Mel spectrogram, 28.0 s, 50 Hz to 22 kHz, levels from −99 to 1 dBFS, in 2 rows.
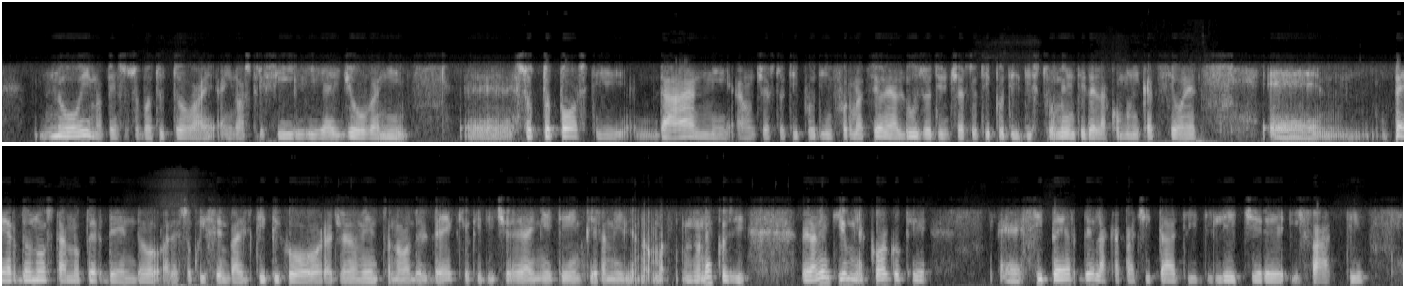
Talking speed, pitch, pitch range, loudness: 150 wpm, 105 Hz, 95-110 Hz, -29 LUFS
